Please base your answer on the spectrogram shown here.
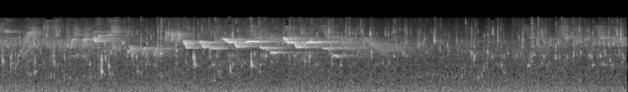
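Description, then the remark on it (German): Birds sing and chirp steadily in the open, several bright calls overlapping, loudest in the middle, over a soft continuous background hiss like trickling water. “Ich höre das Singen der Vögel”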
